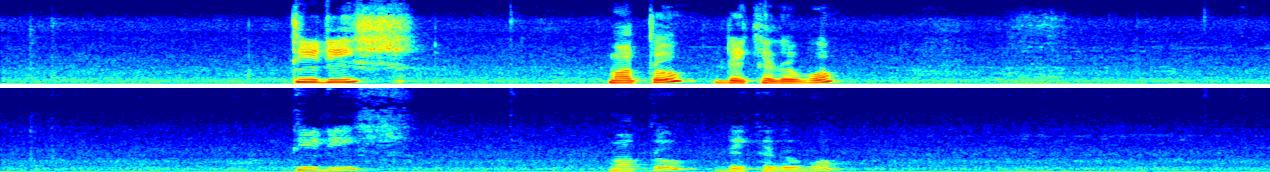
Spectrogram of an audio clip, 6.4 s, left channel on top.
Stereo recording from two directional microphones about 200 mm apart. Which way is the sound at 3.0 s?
60° left (ahead or behind).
